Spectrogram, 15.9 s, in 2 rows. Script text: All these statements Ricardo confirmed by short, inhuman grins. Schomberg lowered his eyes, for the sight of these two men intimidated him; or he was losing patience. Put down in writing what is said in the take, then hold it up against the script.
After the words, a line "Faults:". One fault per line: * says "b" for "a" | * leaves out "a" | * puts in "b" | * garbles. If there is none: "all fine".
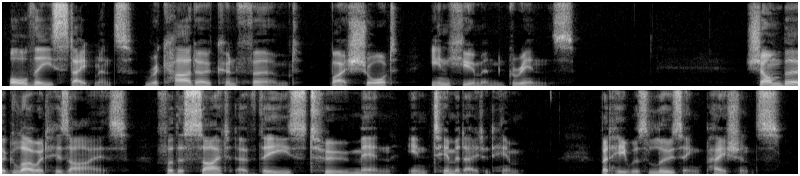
All these statements Ricardo confirmed by short, inhuman grins. Schomberg lowered his eyes, for the sight of these two men intimidated him; but he was losing patience.
Faults:
* says "but" for "or"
